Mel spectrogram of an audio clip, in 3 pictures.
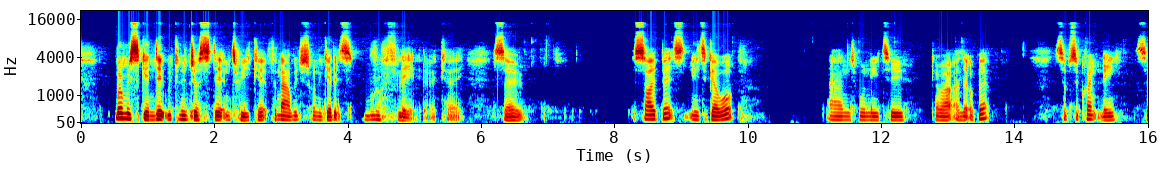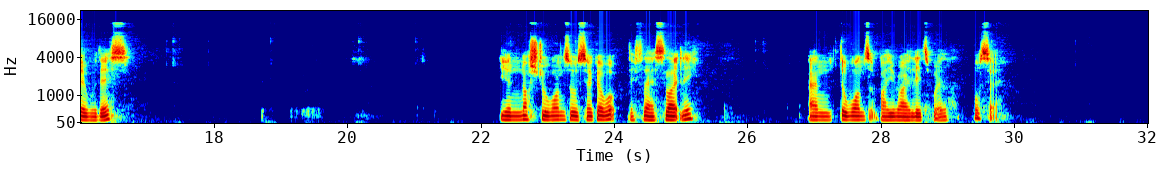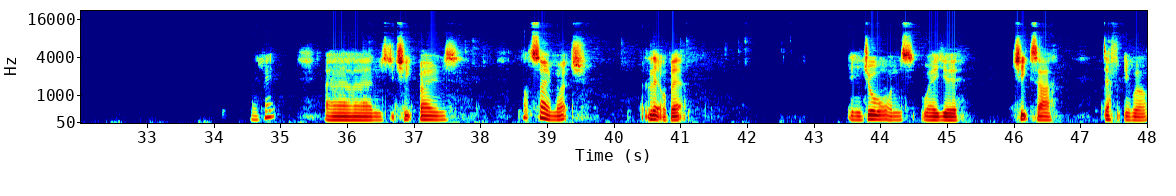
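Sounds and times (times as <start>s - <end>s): computer mouse clicks: 17.2s - 18.0s, 20.9s - 21.3s, 25.6s - 26.8s, 41.0s - 43.0s.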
